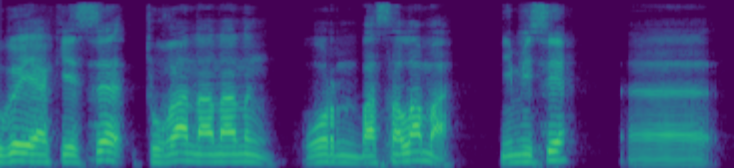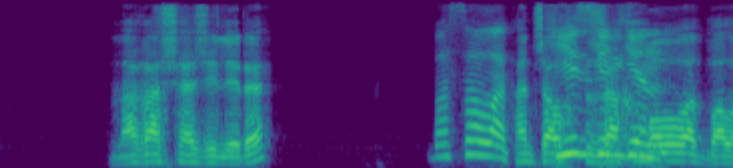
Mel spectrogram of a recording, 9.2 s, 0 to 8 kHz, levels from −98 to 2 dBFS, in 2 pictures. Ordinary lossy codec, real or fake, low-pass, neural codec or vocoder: AAC, 32 kbps; real; 7.2 kHz; none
